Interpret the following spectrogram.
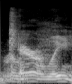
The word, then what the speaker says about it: Caroline: name in my head carolene really sticking with you you know I need to remember it's like rhymes with yeah kerosene kerosene I'll remember it now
